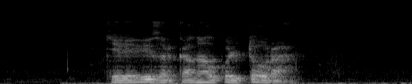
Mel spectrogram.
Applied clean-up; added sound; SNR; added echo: none; Water / Splash, splatter; 18 dB; reverberation time 0.3 s.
